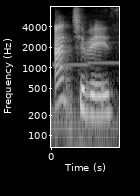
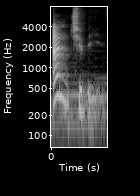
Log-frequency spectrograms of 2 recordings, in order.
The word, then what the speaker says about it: anchovies: Yeah, it's anchovies. It's not anchovi. That's an American pronunciation. It's anchovies. That's how we say it.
